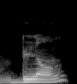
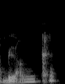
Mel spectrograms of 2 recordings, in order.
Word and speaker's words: blanc: vieille nouveau nouvelle bien blanc blanc pas Blanque blanc et blanche d'accord blanche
